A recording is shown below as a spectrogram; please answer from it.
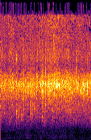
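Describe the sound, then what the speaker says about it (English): Warm water streams steadily from a tap into a container in a workshop, a continuous close hissing rush that stays even in level, with no voices. "I'm going to put warm water in this."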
